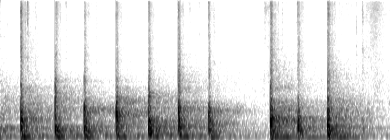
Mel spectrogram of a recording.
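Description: Car door sheet metal with deadening layers, now with Noiseflex also attached, is knocked ten times in a test, giving short, dull thuds that die away quickly with no ringing or rattle. The damping sounds a little better again than the previous stage, and nothing rattles anymore.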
